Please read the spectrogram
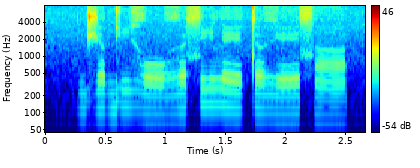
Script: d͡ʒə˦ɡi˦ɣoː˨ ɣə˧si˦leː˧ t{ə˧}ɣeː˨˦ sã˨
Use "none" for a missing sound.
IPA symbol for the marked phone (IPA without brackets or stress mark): ə˧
